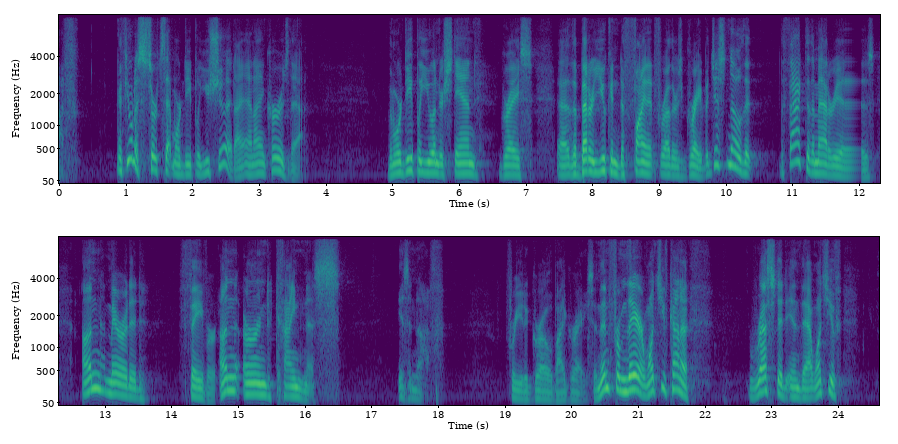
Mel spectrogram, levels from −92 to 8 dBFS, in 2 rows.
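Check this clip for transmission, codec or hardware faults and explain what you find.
Two faults stand out.

From 11.80 to 12.05 s, a call audio freeze: packets likely stalled and the jitter buffer emptied, so about 0.23 s of fading buzz fills the gap before the speech resumes intact.

From 14.65 to 16.00 s, a jitter buffer speed-up: the overfull buffer trims repeated pitch-period slices, about a fifth of a second in total, so the speech runs 116% fast and sounds hurried at unchanged pitch.

The call path's codec leaves nothing above 8 kHz, which fits wideband G.722.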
